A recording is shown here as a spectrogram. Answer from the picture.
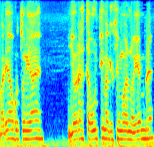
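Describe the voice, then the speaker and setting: With music in the background, a man speaks in a high pitch. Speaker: rock musician. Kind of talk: radio interview.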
